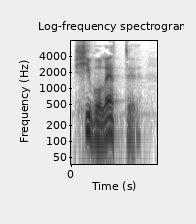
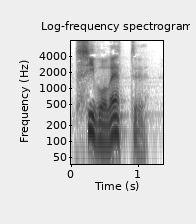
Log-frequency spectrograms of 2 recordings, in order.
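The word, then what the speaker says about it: Chibolete: E dizendo ele: Não, então lhe diziam: Dize, pois, Shibolete. Porém ele dizia: Sibolete, porque o não podia pronunciar assim bem.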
